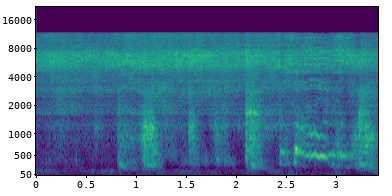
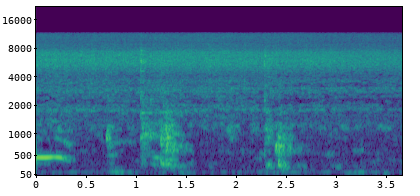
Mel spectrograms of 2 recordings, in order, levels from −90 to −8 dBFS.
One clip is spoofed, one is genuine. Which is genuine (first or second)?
second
